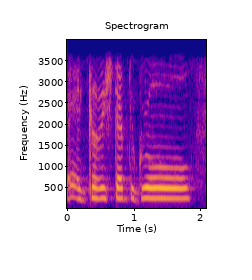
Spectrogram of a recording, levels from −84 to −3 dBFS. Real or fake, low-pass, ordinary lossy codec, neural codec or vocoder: fake; 3.6 kHz; none; codec, 16 kHz, 16 kbps, FunCodec, trained on Chinese and English, 50 frames a second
